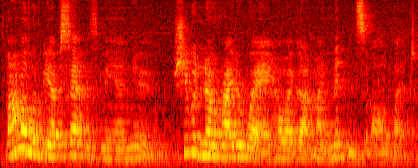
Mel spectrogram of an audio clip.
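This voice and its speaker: A library story-time reader with lively intonation reads to children at a moderate pace, bringing the dialogue to life expressively. Her voice is captured from a distance in an echoey room with a faint rumble.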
